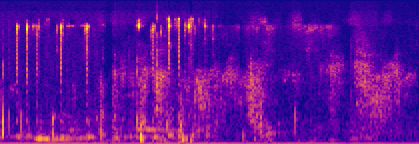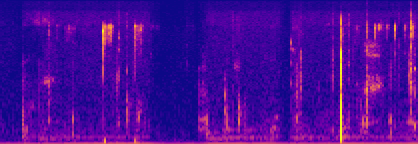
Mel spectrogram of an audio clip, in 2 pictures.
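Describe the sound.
Someone types messages during a recording, producing faint, scattered tapping clicks in short irregular bursts with quiet gaps between them. A soft murmur briefly rises among the taps.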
